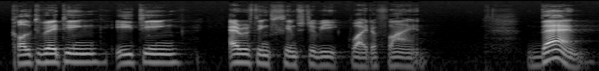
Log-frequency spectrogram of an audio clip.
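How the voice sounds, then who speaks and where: A man from Nepal giving a conference lecture in English, speaking slowly and deliberately with frequent fillers and tag questions. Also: medium pitch, a bit bright. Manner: slow and deliberate, frequent "uh" and "right?". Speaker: researcher giving a talk. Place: conference hall.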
